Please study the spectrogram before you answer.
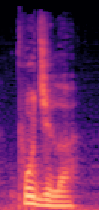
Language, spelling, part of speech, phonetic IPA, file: Belarusian, пудзіла, noun, [ˈpud͡zʲiɫa], Be-пудзіла.ogg
- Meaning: scarecrow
